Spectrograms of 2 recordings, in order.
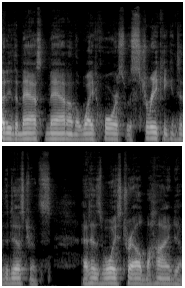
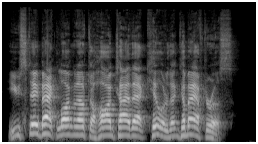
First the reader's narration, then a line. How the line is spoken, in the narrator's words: He yelled to Walrus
